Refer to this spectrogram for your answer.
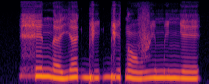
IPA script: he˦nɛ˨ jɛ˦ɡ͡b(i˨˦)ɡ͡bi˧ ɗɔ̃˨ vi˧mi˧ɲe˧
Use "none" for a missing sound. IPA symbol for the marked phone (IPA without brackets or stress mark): i˨˦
